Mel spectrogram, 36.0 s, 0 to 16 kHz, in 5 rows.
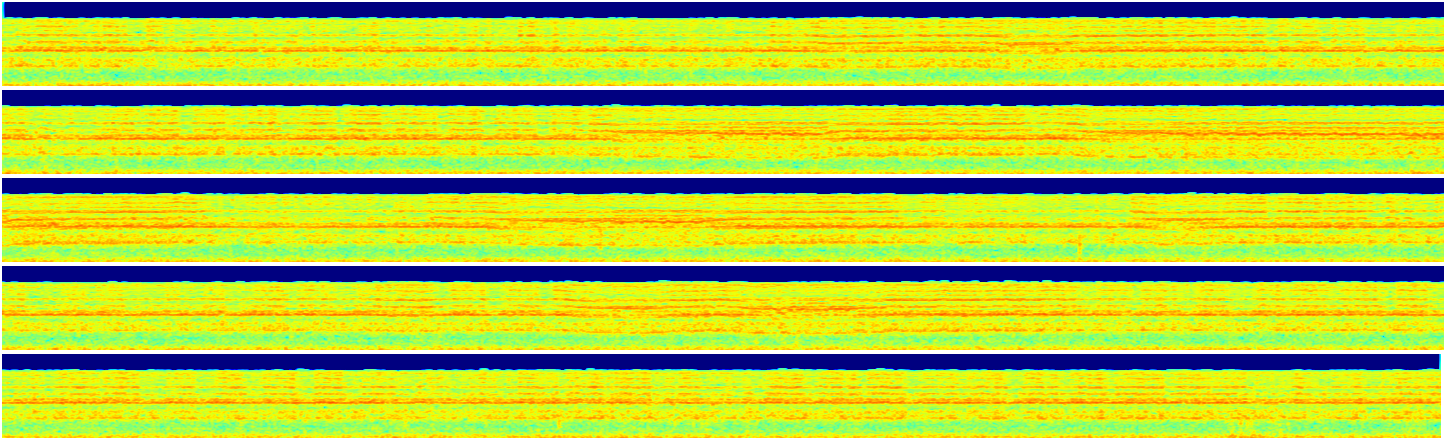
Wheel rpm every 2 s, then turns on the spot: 230, 230, 230, 230, 230, 220, 220, 230, 220, 230, 230, 230, 220, 230, 230, 230, 230, 240.
none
